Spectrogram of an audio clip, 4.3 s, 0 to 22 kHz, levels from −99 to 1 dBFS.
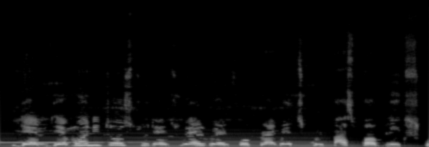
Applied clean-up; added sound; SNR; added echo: classical method spectral subtraction.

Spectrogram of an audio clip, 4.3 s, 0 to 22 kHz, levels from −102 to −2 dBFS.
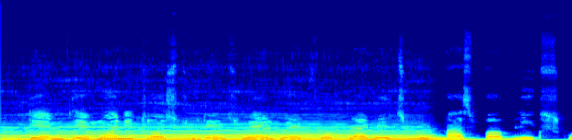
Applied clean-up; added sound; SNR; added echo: none; Bowed string instrument; 0 dB; none.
